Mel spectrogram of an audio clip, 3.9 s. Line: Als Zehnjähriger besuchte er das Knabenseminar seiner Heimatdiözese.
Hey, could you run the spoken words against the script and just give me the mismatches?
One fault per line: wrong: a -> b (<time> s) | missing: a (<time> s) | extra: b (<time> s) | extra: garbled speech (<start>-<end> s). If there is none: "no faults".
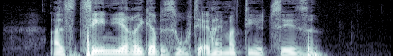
missing: das Knabenseminar seiner (2.1 s)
